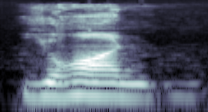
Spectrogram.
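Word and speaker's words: Johann: तो इसके बाद हमारे पास आया 1817 में यूहान ड्रबनर यह जे है लेकिन यह इंग्लिश में यूहान प्रोनाउंस होता है।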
